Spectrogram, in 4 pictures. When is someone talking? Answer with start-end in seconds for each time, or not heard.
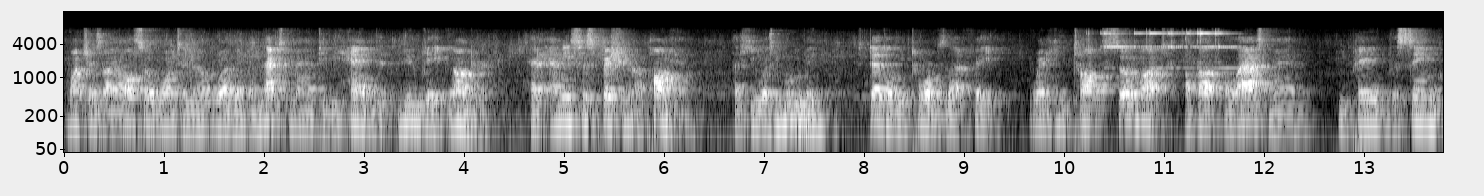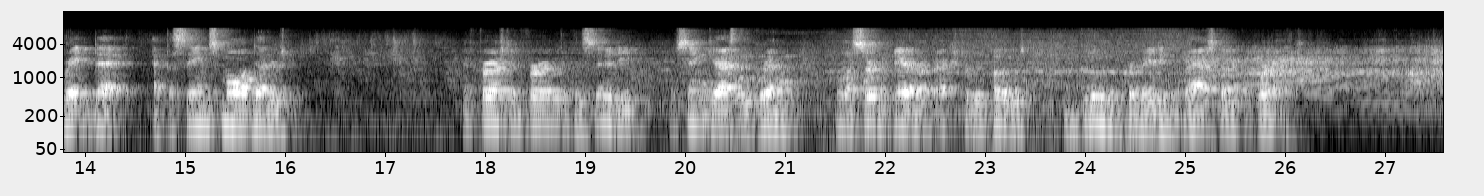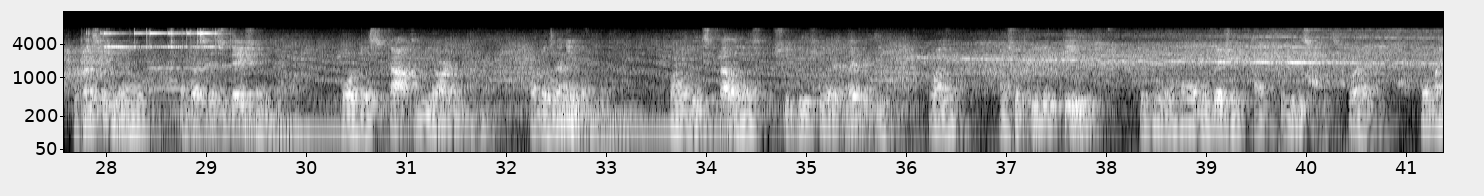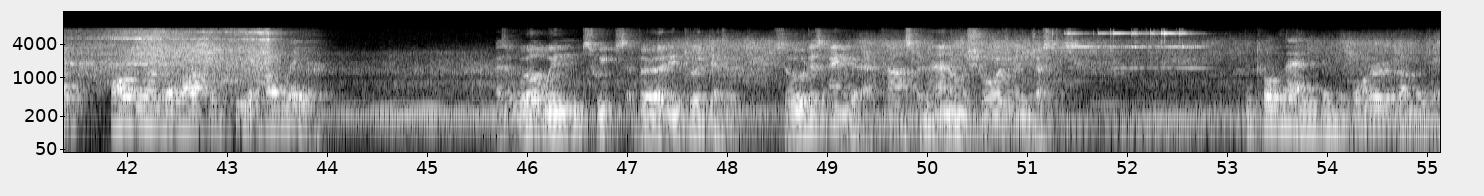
0.0-16.1, 17.8-26.1, 27.6-43.9, 45.6-51.5, 53.1-55.0.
